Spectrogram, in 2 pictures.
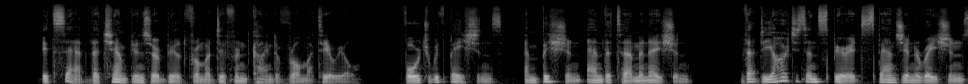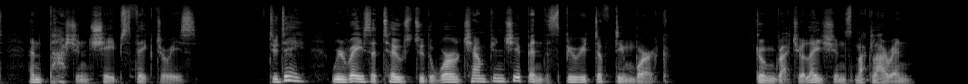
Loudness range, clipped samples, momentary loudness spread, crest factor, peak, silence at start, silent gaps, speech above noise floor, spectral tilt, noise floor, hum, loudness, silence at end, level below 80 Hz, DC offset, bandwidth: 5 LU; under 0.1%; 9 LU; 20 dB; -8 dBFS; 0.45 s; 3.64-3.99 s, 6.92-7.34 s, 11.70-12.24 s, 16.43-17.15 s; over 63 dB; -4.5 dB/octave; under -90 dBFS; none; -28 LUFS; 0.55 s; -54 dBFS; under 0.1%; 18 kHz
